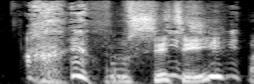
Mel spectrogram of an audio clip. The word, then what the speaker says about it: Owl City: And, well, we'll see if we get a caller or whether we're playing a game of song lyrics after Owl Shitty. – Owl City. – I was reading the Korean pronunciation there.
